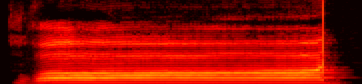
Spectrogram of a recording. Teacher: اس کا مخرج ہے کہ زبان کی کروٹ، یعنی جو زبان کا دایاں بایاں حصہ ہوتا ہے، طرف ہو یا بائیں طرف ہو، جب وہ اوپر کی 5 داڑوں سے لگے گا۔ غاد یعنی زبان کی کروٹ دائیں یا بائیں والی سائڈ سے جب اوپر کی 5 داڑوں سے لگے گا، خوب موٹا کر کے ادا ہوگا۔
